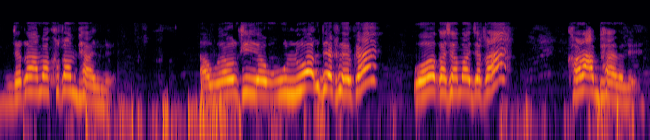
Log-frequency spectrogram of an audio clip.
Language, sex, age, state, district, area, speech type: Maithili, female, 60+, Bihar, Araria, rural, spontaneous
